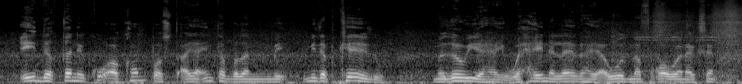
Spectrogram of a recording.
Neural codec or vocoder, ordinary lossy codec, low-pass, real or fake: vocoder, 44.1 kHz, 128 mel bands every 512 samples, BigVGAN v2; none; none; fake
